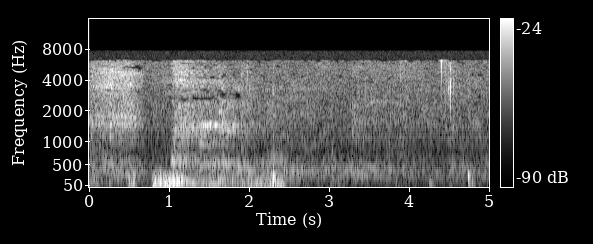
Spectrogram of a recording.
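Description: A councilwoman has a coughing fit during a municipal council session, fairly faint and muffled: one heavy burst of coughs early on, then a few smaller, scattered coughs trailing off, with no one speaking.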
